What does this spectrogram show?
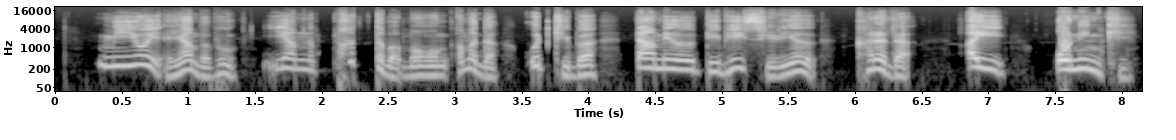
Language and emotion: Manipuri, disgusted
